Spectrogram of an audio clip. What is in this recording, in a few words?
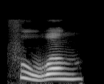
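"富翁", Mandarin Chinese; hsk; chinese-flashcards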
